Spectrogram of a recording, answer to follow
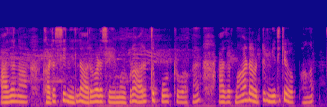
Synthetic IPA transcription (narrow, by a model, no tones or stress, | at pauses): ɐðɐnãːkɐɽɐsinɪlːɐɐɾɯʋaːɽɐsɛjːɐmoːðɯkuːɽɐɐɾɯt̪ːɯpoːʈɾɯʋaːŋɡɐːðɐmaːɽɐʋɪʈːɯmɪðɪkʲːɐʋɐpːaːŋɡɐ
